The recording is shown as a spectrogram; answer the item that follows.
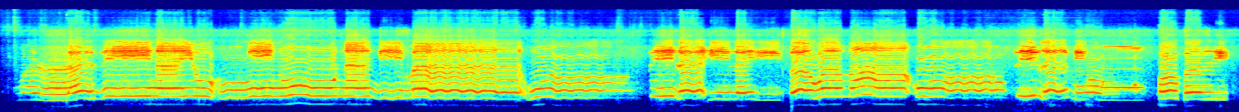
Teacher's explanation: Jangan lari ke n, nun, lari ke z. Nunnya disamarkan, terus lari ke z, ancang-ancang ke z. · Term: Ikhfa yang ausad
